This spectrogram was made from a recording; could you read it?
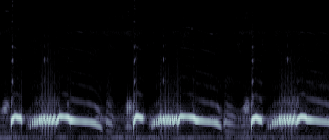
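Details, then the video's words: Barbary dove song used to lure a silent dove back into calling. A sharp brief note leads into a drawn-out, vibrating coo that sags at the end. The pattern comes three times in quick succession against a quiet background. "SUARA BURUNG PUTER MERDU"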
